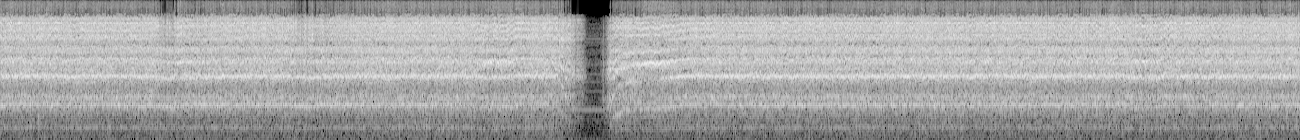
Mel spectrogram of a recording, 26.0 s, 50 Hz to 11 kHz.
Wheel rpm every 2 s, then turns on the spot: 230, 230, 230, 230, 230, 170, 160, 230, 230, 230, 230, 230, 230.
none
